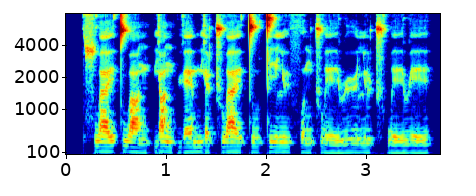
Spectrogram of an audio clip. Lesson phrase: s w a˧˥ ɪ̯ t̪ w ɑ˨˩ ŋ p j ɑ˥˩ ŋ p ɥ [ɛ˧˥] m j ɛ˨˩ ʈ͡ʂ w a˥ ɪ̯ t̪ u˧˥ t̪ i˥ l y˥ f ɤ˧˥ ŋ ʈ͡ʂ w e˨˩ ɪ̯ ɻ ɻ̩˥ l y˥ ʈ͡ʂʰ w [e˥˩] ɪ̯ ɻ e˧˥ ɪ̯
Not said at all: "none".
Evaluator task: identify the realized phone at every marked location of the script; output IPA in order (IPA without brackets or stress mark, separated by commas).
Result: ɛ˧˥, e˧˥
